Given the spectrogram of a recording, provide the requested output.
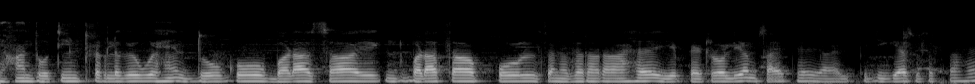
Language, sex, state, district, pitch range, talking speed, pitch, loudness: Hindi, male, Bihar, Araria, 135-145 Hz, 185 wpm, 140 Hz, -26 LUFS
